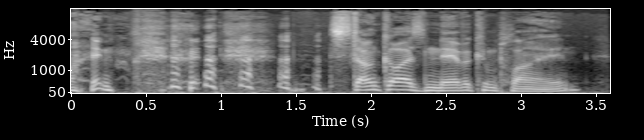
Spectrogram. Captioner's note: laughter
